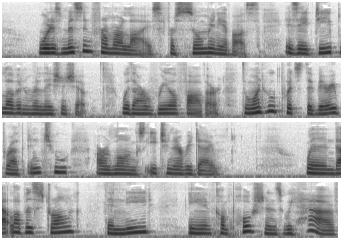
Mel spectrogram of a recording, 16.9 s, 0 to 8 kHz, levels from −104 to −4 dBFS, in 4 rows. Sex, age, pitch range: female, 40-59, 165-205 Hz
